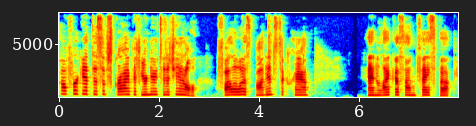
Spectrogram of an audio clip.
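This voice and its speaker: A woman's voice: sits high, steady tone, measured pace, clear, resonant tone, pitched above the performer's own voice. A woman putting on an exaggerated radio-announcer voice for a channel sign-off promo. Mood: showy, upbeat. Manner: exaggerated, projected promo delivery. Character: woman doing an over-bright radio announcer. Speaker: co-host.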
